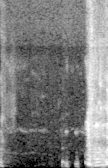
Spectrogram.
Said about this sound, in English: Excuse me. Bless you, allergy man.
